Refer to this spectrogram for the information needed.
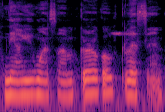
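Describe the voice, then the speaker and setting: A young woman live-streaming indoors in someone else's house, chatting casually with her viewers in a hushed, low voice that often drops to a whisper, and acting out the voices in her stories. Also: normal speed, very noisy. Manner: animated storytelling, acting out dialogue.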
